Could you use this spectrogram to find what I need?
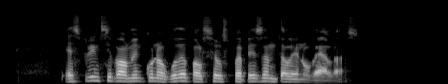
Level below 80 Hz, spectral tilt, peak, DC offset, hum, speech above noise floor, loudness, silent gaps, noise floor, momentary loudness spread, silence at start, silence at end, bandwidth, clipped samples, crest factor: -76 dBFS; -6.5 dB/octave; -4 dBFS; under 0.1%; none; 58 dB; -23 LUFS; none; -81 dBFS; 10 LU; 0.65 s; 0.95 s; 10.5 kHz; under 0.1%; 22 dB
